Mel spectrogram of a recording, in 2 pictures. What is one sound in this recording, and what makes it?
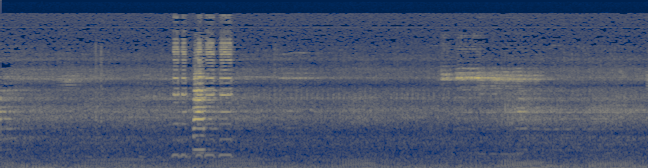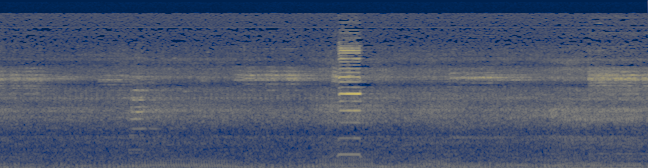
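Motorcycle engines idle and rumble in slow traffic nearby.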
